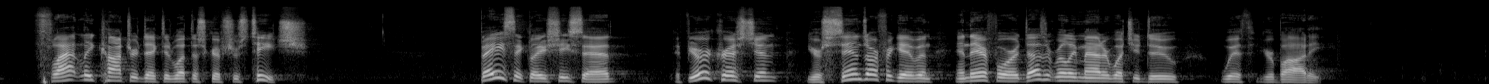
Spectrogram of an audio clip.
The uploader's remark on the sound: preached this sermon on Sunday, April 10, 2022 from the pulpit of Grace Community Church in Berea, KY.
